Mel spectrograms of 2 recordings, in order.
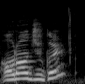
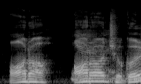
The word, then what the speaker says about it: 얼어죽을: But it's more natural to kind of say 얼어죽을. 얼어죽을. Maybe it sounds like and 러, not 얼 and 어.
